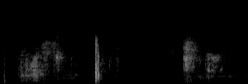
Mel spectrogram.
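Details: A female dog pulling on a person's pants makes odd, breathy grumbling noises in two short bursts, with a sharp click between them.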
